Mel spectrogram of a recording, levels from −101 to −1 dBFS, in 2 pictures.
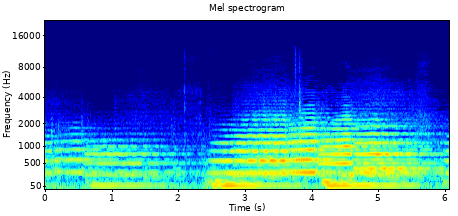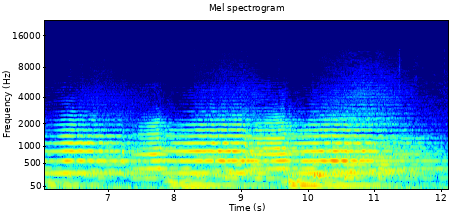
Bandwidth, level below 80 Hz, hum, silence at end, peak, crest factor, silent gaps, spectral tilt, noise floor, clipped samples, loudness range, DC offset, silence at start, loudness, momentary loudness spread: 5.6 kHz; -42 dBFS; none; 0 s; -18 dBFS; 16 dB; none; -9.5 dB/octave; -53 dBFS; under 0.1%; 5 LU; under 0.1%; 0 s; -33 LUFS; 14 LU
